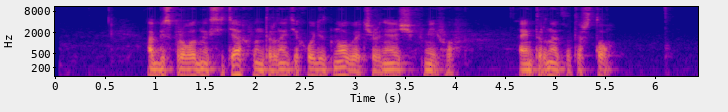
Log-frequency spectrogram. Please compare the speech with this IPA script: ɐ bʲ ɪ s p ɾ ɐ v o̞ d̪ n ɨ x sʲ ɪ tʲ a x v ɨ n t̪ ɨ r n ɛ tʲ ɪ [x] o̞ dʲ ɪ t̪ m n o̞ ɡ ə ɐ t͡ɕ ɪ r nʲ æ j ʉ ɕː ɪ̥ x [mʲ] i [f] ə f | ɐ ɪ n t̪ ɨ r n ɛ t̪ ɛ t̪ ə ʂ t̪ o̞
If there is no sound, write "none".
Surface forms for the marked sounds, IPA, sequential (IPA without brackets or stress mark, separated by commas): x, mʲ, f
